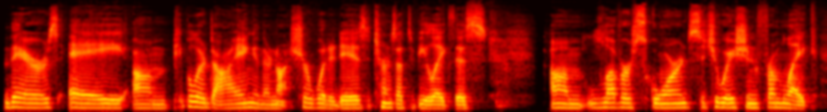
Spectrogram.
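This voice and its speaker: A woman's voice: low voice, steady tone, unhurried, fairly bright tone. A woman co-hosting a podcast, talking through her opinions in a casual, conversational way with hedging asides. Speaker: podcast co-host; narrator by trade. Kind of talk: casual fan discussion.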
